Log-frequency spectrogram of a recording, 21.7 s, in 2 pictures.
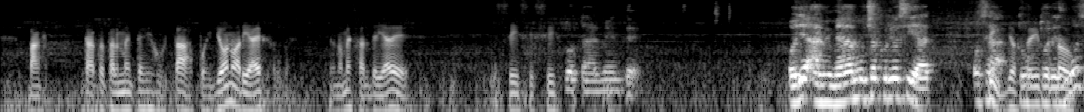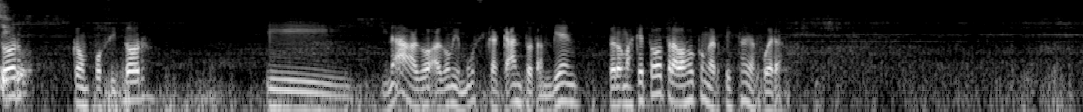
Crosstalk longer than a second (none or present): present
